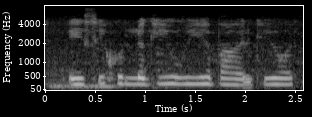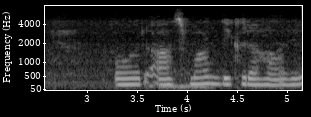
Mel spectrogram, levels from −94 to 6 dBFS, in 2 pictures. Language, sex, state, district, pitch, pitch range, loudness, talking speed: Hindi, female, Uttar Pradesh, Budaun, 215 Hz, 205-230 Hz, -33 LUFS, 150 wpm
